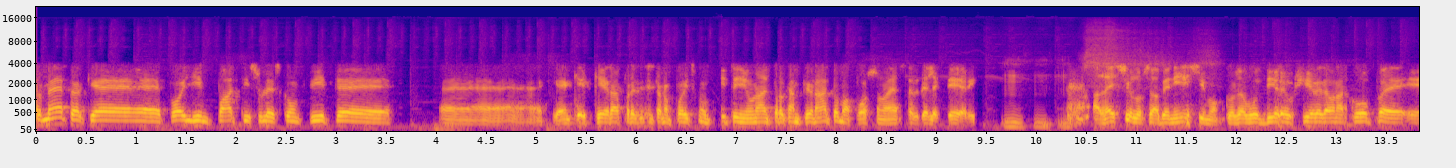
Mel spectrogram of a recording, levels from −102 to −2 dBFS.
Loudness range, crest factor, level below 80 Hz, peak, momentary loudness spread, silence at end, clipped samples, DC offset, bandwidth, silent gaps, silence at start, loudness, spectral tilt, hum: 3 LU; 14 dB; -54 dBFS; -4 dBFS; 10 LU; 0 s; under 0.1%; under 0.1%; 12.5 kHz; none; 0 s; -19 LUFS; -6.5 dB/octave; none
